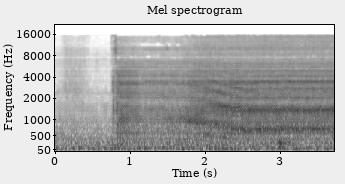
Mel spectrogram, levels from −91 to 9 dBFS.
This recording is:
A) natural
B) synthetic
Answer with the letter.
B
